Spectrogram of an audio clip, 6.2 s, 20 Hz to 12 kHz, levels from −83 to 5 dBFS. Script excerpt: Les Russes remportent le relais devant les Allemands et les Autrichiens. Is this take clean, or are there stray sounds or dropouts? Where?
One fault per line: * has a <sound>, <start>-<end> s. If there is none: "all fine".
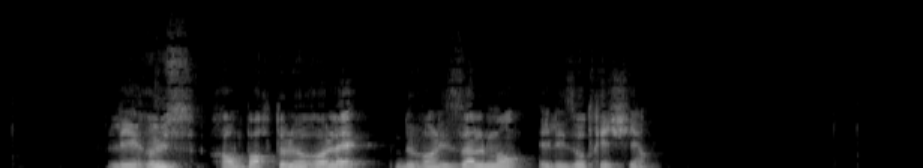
all fine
